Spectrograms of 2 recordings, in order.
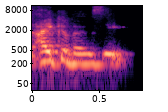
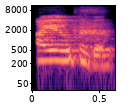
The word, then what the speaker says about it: Iocovozzi: But it's Iocovozzi, actually, is how you say it. Close. Iocovozzi. I mean, I feel like you were giving it like an Italian accent, sort of.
